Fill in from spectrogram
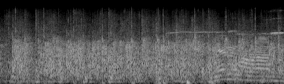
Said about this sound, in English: Pause, give him a round of applause.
